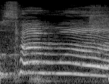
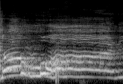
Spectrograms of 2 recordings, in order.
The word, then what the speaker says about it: someone: The E here is silent, so this E right here is silent, so some, and then we don't say that E.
